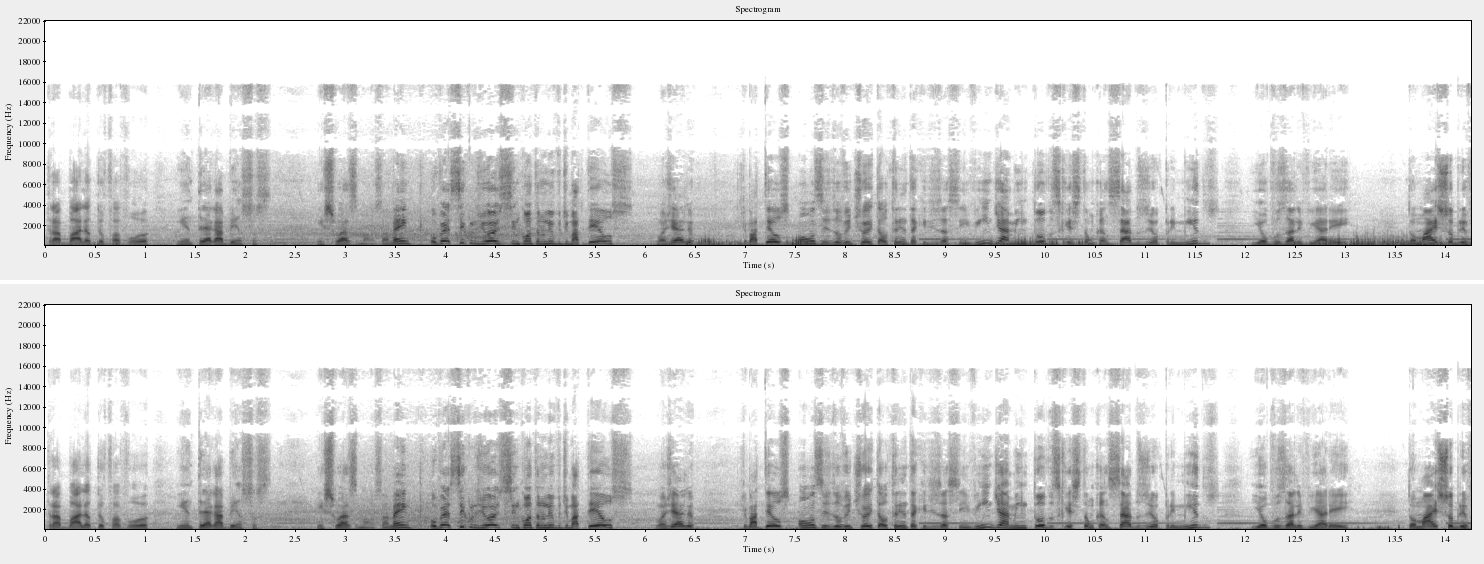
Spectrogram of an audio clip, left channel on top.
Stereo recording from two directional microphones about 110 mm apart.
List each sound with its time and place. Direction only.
0.0 s speech: 25° right (ahead or behind); by 14.2 s 40° right (ahead or behind)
